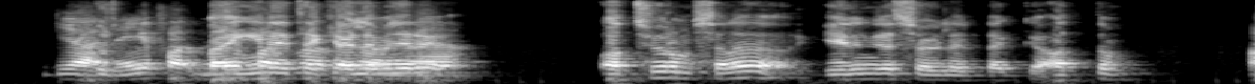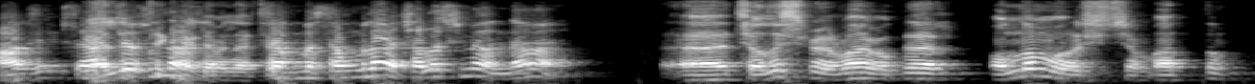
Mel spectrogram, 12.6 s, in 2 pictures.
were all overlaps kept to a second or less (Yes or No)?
No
